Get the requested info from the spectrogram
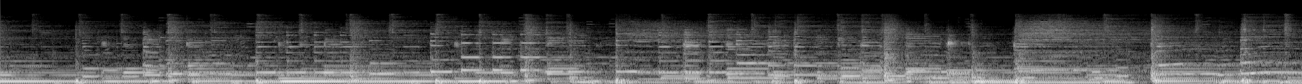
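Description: Live rock band playing: electric guitars, bass, keyboards and drum kit. The top end brightens about ten seconds in, and a sustained note bends upward near the end.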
